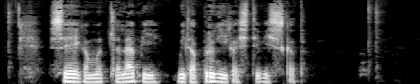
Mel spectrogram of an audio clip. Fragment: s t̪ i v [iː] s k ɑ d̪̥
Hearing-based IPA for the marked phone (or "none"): i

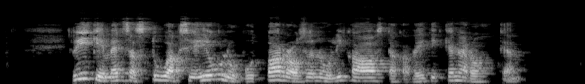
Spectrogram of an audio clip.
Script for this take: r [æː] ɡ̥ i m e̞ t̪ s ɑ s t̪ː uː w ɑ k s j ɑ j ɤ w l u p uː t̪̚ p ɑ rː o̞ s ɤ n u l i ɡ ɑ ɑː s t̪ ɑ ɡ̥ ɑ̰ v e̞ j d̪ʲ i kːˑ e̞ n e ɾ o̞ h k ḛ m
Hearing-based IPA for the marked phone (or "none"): iː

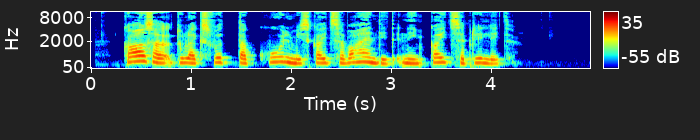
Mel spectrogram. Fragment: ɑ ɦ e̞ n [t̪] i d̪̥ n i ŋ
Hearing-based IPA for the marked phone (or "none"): d̪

